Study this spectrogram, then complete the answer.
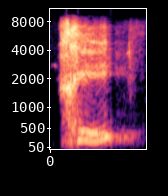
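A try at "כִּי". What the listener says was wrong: It's a kaf, not a chaf. Ki.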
